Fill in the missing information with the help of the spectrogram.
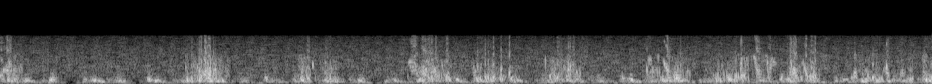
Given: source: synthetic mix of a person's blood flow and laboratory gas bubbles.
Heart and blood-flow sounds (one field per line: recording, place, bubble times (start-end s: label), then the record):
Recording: Doppler ultrasound of blood flow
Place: precordium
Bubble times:
0.00-0.23 s: bubbles
1.82-2.32 s: bubbles
2.92-3.42 s: bubbles
4.07-4.54 s: bubbles
4.71-5.21 s: bubbles
5.42-5.85 s: bubbles
6.44-6.92 s: bubbles
7.10-7.79 s: bubbles
7.87-8.21 s: bubbles
8.49-9.15 s: bubbles
9.21-9.32 s: bubbles
From the record:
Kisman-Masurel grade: 333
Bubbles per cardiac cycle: rolling drumbeat, 9 or more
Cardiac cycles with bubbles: 50 to 99%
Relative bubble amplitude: loud (0.450 to 0.775)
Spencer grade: 3 (all of the cardiac periods contain showers or single bubble signals, but not dominating or overriding the cardiac motion signals)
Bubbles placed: anywhere in the cardiac cycle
